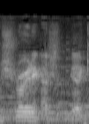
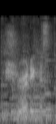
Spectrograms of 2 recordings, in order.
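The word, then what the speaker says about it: Schrödinger: And yes, that's actually how you're pronouncing Schrodinger's name, yes. It's not Schrodinger. I speak German, so I can correct all of you.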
